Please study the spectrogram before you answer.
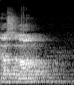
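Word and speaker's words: السلام: जाता है उसके अंदर तो लाम साइलेंट होगा डायरेक्ट अनित को सीन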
